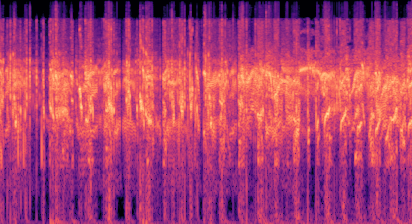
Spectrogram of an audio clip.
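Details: Swiftlets in a lure call. Harsh, squeaky twitters crowd together in a loud nonstop stream of high chattering notes.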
